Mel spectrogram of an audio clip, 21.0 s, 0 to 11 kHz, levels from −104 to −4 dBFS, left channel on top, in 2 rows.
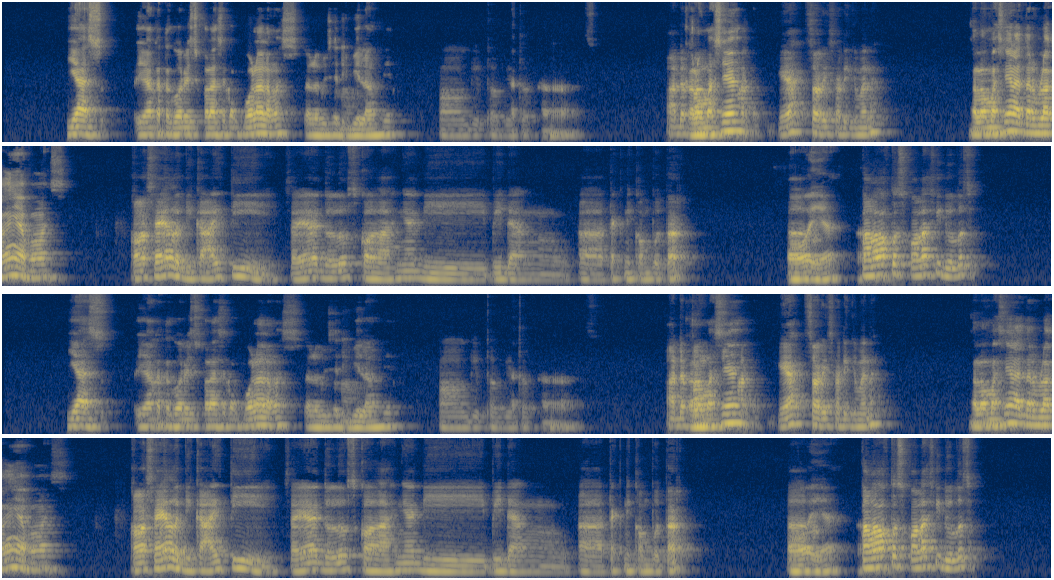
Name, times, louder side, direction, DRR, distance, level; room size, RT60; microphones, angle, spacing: voice 1, 0.6-1.0 1.3-4.0 5.4-5.7 6.9-7.5 9.7-11.1 18.3-18.8, left 3 dB, 55° left, 0.7 m, -29 dB
voice 2, 4.4-5.1 6.6-7.0 7.8-8.8 11.8-17.3 18.3-18.7 19.1-20.2, right 1 dB, 85° right, 1.5 m, -32 dB
5.5 x 5.0 x 5.0 m
head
